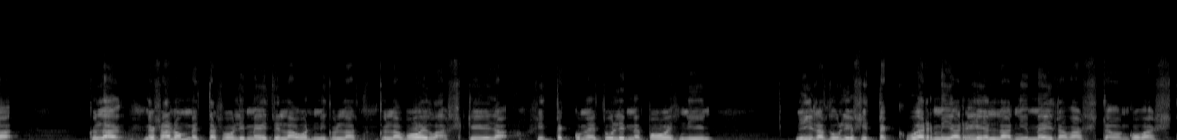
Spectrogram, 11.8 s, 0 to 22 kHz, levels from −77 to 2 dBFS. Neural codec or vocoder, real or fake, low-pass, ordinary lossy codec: vocoder, 44.1 kHz, 128 mel bands every 256 samples, BigVGAN v2; fake; 19.8 kHz; Opus, 64 kbps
